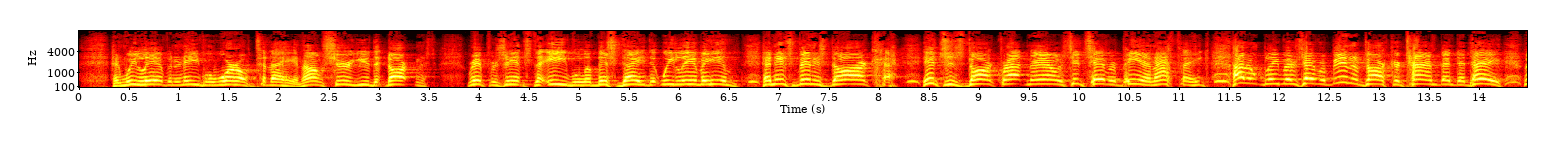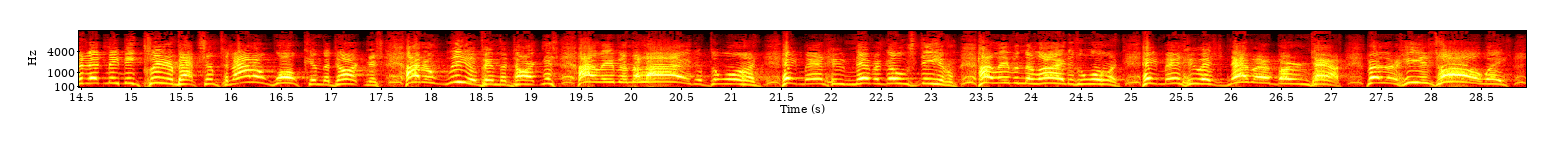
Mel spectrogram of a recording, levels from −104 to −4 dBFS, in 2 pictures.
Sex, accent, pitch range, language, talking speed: male, American, 230-295 Hz, English, 210 wpm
